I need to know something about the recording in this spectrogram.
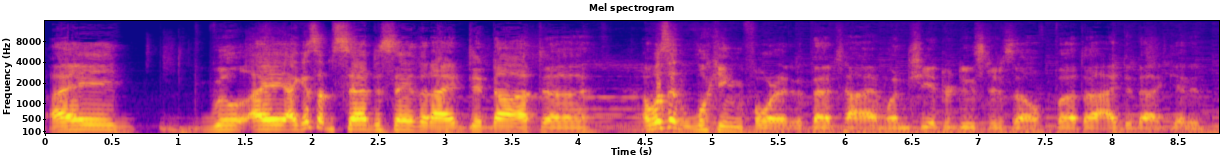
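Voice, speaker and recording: A man's voice: mid-range voice, fairly even intonation, normal speed, a little mellow. A man hosting a let's play with casual, hesitant commentary, rambling as he thinks aloud. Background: game music.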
